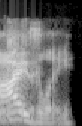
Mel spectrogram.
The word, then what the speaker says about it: Isley: is Lay or is lie how do you pronounce it Eisley yeah you're not even close enough um you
